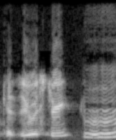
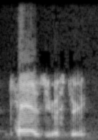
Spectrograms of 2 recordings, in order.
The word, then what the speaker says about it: Casuistry: called uh all right A lot of people pronounce it uh Kazo like a kazoo and uh I figured out that's the wrong way so I think it's uh C casuistry see you could barely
